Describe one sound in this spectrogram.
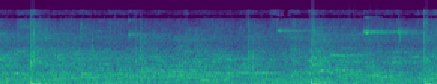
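A crowd murmurs softly in the stands.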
